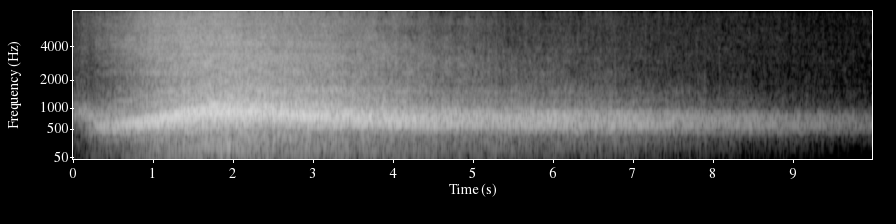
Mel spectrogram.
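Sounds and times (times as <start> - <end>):
horror wind whisper: 0.0 - 9.8.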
